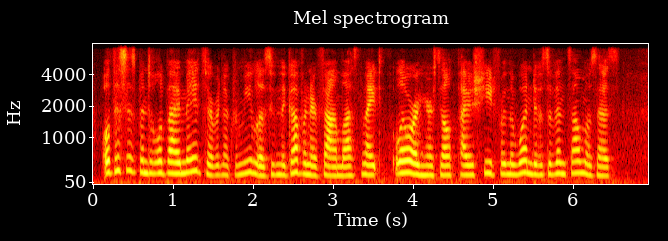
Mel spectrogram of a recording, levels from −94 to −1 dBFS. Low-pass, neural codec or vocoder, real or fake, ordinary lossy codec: 7.2 kHz; codec, 16 kHz in and 24 kHz out, 0.8 kbps, FocalCodec, streaming, 65536 codes; fake; Opus, 64 kbps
